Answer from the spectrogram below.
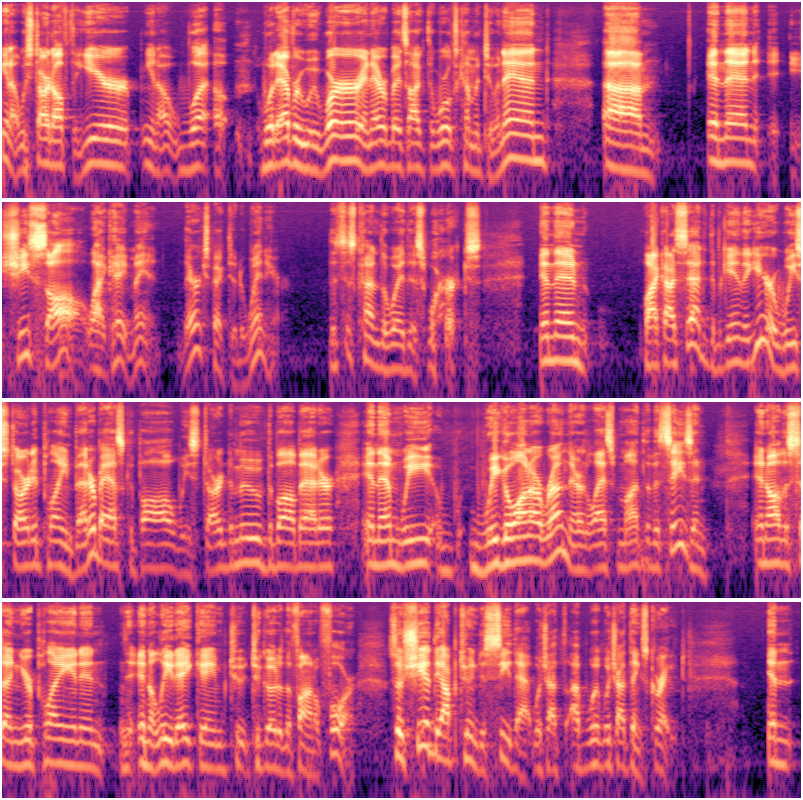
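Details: Adult man with lifelong stuttering, speech therapy from first to eighth grade, now much improved; anticipates stutters and substitutes words; stuttering.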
